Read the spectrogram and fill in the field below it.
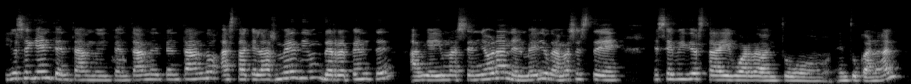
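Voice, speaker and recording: A woman's voice: fairly high pitch, fairly quick, few pauses. A middle-aged woman, earnestly telling a personal story as an interview guest and acting out the dialogue. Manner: earnest, animated, acts out quoted dialogue.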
